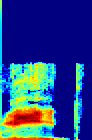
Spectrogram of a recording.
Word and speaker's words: lead: De hecho, esta palabra tiene dos pronunciaciones. ¿Qué dice aquí como verbo? como el verbo liderar. ¿Cómo suena en el verbo liderar y en este sujeto? Y larga, ¿cierto? To lead.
